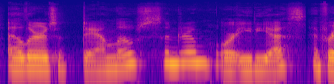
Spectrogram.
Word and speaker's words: Ehlers-Danlos: But then I found out that Rebecca Yarros herself suffers from, and forgive me if I mispronounce this, but I believe it's Ehlers-Danlos syndrome, or EDS.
